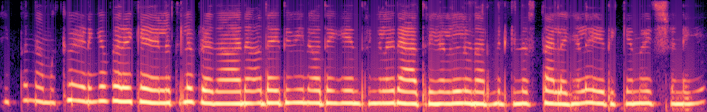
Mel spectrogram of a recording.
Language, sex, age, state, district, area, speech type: Malayalam, female, 45-60, Kerala, Kozhikode, urban, spontaneous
